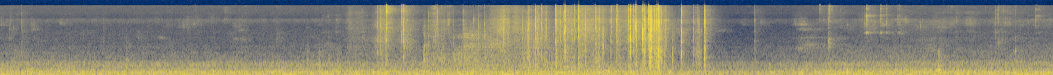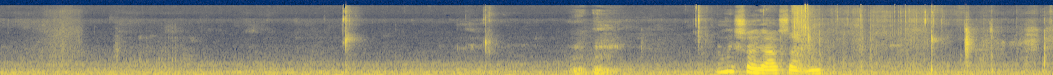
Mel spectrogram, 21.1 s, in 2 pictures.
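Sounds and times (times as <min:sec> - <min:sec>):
crunchy chewing close up: 0:18.9 - 0:20.7.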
